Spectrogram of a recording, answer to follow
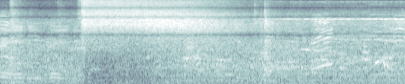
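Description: A sudden loud hiss of spray starts about a second in and stops after roughly two seconds, over the steady low rumble of the ride machinery. It fits the ride's water jets firing at the low-swung gondola.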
